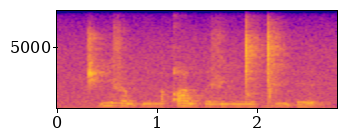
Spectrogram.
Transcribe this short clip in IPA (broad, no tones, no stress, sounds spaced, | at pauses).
t͡ʃʼ i z ə w ʔ i m ɪ qʼ ɛ w p ɪ z i ŋ͡ǀ ɪ ɡ͡ǀ i ʔ ɪ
